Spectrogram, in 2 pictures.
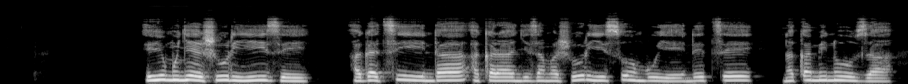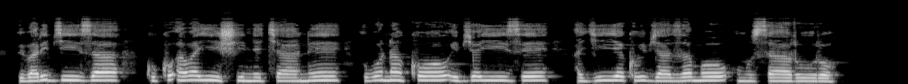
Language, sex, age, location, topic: Kinyarwanda, male, 18-24, Nyagatare, education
